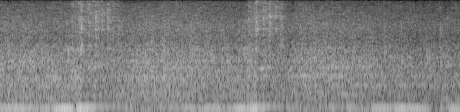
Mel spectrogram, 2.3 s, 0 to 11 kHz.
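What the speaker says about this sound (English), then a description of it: "Has an exhaust leak. And the exhaust leak is up somewhere by the exhaust manifold" A 1965 Ford cabover truck engine runs steadily with an exhaust leak near the exhaust manifold, a low loud rumbling idle with a continuous throb, no voices.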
